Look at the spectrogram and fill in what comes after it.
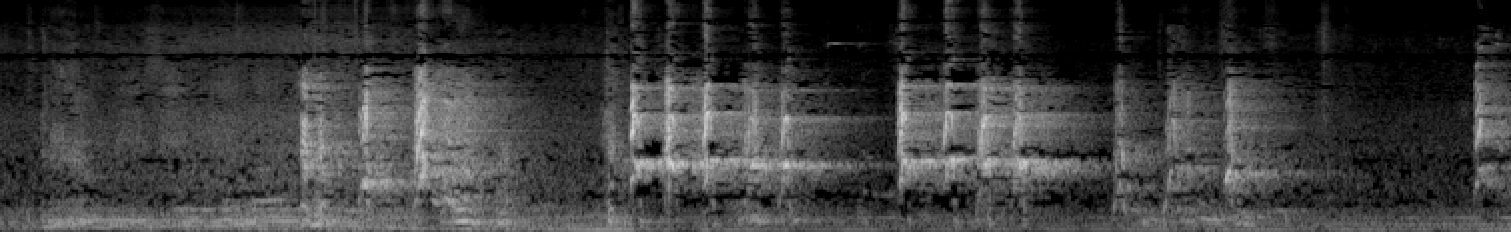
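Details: Young German Shepherd puppies yipping and whining in quick bursts, sharp high-pitched barks repeated several times a second, then pauses, with a low background hum between bursts.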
